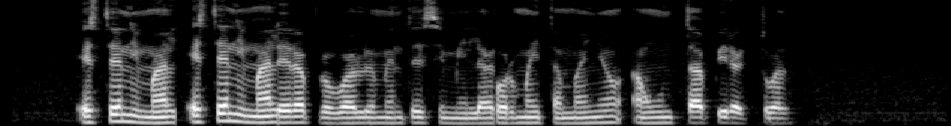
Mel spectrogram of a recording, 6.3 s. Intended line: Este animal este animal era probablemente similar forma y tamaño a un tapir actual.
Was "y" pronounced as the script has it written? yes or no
yes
